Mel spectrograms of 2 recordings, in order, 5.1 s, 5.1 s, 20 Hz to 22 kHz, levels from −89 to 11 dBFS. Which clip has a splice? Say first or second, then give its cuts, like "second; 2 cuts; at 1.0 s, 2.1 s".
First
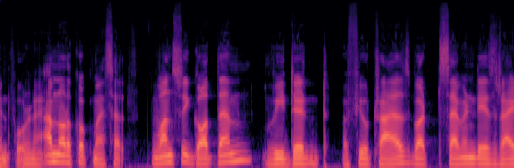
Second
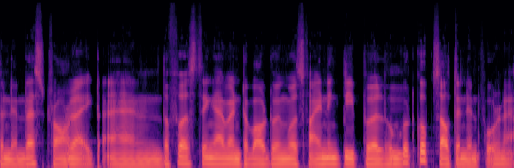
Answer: first; 3 cuts; at 1.4 s, 2.6 s, 3.4 s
